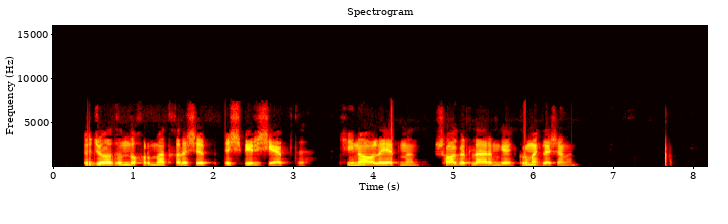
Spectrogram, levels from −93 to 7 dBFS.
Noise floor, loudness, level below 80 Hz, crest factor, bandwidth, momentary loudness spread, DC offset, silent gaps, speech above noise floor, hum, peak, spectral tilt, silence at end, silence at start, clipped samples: -85 dBFS; -17 LUFS; -58 dBFS; 18 dB; 7.2 kHz; 20 LU; under 0.1%; none; 67 dB; none; -2 dBFS; -5.5 dB/octave; 1.7 s; 0.4 s; under 0.1%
